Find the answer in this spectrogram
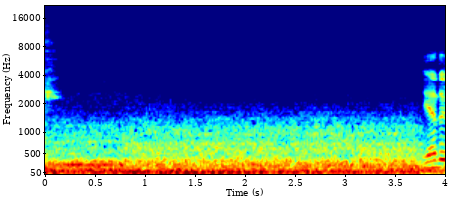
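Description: Steady low rumble of a car's engine and road noise, heard from inside the cabin in slow highway traffic.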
